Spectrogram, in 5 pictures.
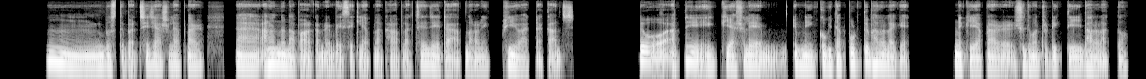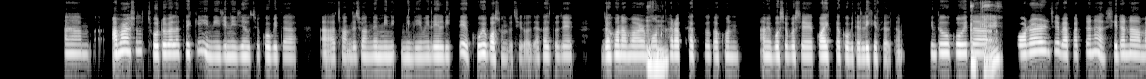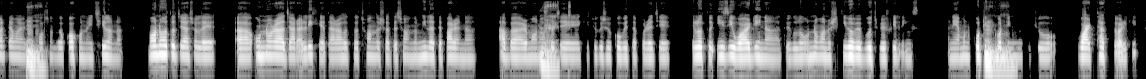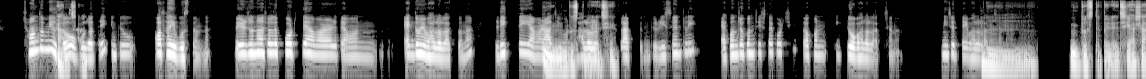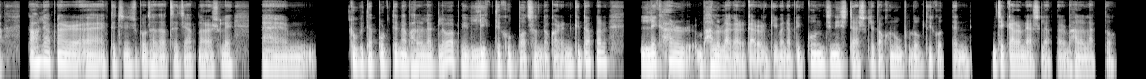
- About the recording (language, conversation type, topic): Bengali, advice, আপনার আগ্রহ কীভাবে কমে গেছে এবং আগে যে কাজগুলো আনন্দ দিত, সেগুলো এখন কেন আর আনন্দ দেয় না?
- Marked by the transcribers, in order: drawn out: "হুম"; in English: "ওয়ার্ড"; in English: "ফিলিংস"; in English: "ওয়ার্ড"; in English: "রিসেন্টলি"; drawn out: "হুম"; "আচ্ছা" said as "আশা"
